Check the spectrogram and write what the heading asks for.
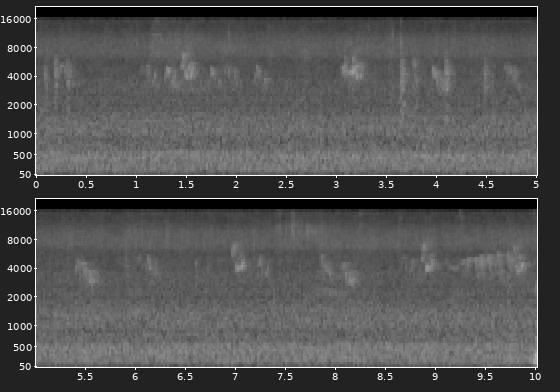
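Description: Honeybees buzzing steadily around an open hive, a continuous hum with short high-pitched sounds now and then.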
